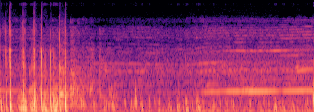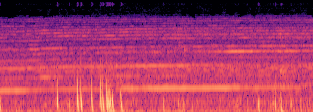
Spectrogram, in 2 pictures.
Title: The toilet, making noise like a sander or a fire engine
